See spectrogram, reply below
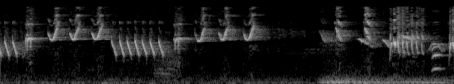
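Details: Young black-winged starling from Indonesia, caged, in vigorous song: quick rising chirps and rapid buzzy trills in rhythmic bursts, a short pause, then mixed harsh and clear notes over a low background rumble.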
